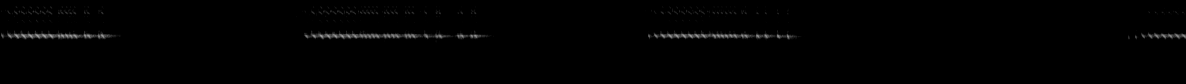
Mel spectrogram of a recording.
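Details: A male Emma field cricket (Teleogryllus emma) chirps in clear, pure-toned trills like a rolling bell, each burst about a second long; males call through the night to attract females.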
